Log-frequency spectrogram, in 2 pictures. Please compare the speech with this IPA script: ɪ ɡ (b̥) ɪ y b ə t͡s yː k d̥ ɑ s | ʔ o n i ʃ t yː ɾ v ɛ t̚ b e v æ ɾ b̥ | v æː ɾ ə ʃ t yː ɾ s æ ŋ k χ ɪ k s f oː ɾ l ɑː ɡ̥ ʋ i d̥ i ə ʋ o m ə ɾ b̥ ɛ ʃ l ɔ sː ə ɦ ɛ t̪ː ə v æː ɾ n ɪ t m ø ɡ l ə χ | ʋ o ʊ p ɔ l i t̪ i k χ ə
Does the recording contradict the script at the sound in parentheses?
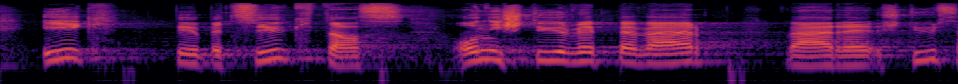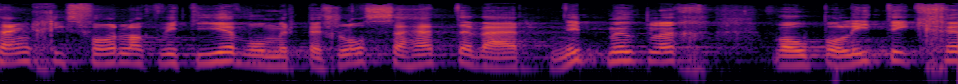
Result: no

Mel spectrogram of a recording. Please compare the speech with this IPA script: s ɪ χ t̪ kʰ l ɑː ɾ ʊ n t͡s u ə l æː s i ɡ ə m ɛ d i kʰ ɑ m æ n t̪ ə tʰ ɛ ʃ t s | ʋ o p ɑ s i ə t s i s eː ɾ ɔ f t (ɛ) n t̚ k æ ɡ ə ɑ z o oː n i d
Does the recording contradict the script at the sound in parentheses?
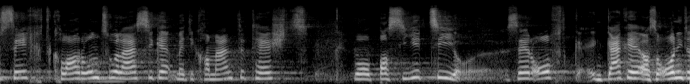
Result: no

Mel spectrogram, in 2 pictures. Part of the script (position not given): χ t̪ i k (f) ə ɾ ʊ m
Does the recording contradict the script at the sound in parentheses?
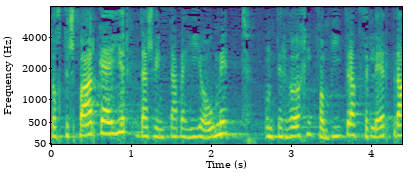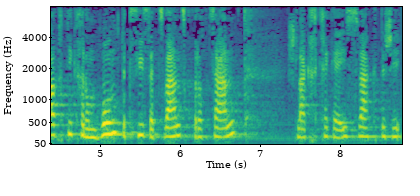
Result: yes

